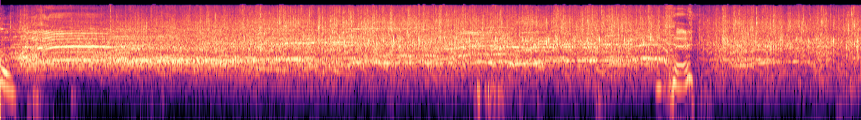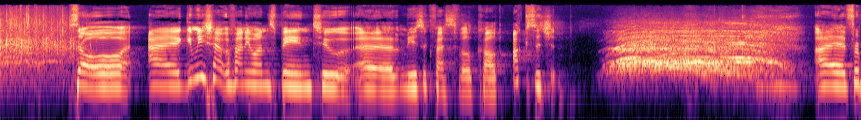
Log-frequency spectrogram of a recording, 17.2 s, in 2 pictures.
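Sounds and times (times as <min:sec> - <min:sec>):
speech: 0:00.0 - 0:00.4, 0:06.7 - 0:07.2, 0:09.4 - 0:14.3, 0:16.9 - 0:17.2
audience cheering and woohooing at a live comedy show: 0:00.0 - 0:09.3, 0:14.6 - 0:16.5
audience applauding at a live comedy show: 0:00.0 - 0:09.4.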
